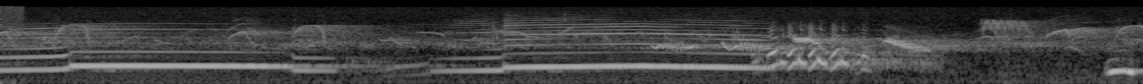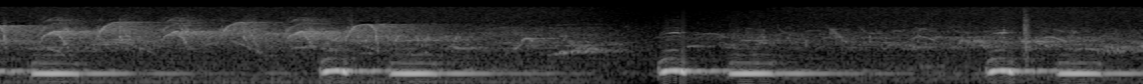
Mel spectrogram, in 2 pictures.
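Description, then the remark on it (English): A loon's long, wavering wail rises and holds for a few seconds, then a cuckoo repeats its two-note call four times at a steady, unhurried pace, clear, with no talking. “She's using our beloved loons and cuckoos to lure me with her famous calls.”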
